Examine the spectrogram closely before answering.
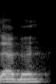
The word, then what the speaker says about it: Eben: Is it Evan or Eben? It's Eben.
